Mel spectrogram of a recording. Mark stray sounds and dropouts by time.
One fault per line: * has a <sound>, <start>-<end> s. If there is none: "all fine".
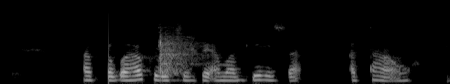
* has a dropout, 1.0-1.1 s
